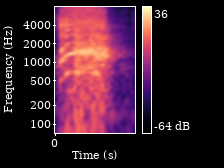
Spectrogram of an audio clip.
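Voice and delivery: sudden very high, loud owl shriek; barn owl screech. Pretend. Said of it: "I just wanted to say that again".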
